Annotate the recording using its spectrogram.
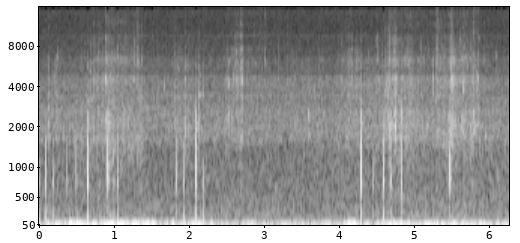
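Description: Water sloshing and splashing in rocky shallows as a hooked walleye is drawn to the shore and grabbed by hand, with a string of short sharp clicks and knocks, the busiest in the first two seconds and again near the end.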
